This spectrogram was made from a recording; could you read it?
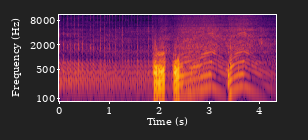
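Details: Husqvarna high-compression chainsaw started using the compression release, choke off to run position after the first hit: rapid rope-pull chuffs, then it fires, catches and revs up and down cleanly several times; healthy start and running.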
